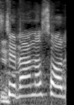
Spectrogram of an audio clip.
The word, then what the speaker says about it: Tyrannosaurus: please say it correctly it's seriously it is Tyrannosaurus oh and this is a Rex sorry whether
